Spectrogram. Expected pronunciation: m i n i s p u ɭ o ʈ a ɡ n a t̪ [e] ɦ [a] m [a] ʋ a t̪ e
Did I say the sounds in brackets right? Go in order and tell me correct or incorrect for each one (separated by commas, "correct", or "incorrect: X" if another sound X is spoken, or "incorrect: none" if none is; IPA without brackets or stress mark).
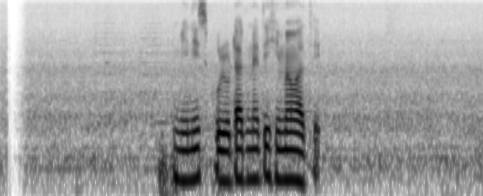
incorrect: i, incorrect: i, correct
